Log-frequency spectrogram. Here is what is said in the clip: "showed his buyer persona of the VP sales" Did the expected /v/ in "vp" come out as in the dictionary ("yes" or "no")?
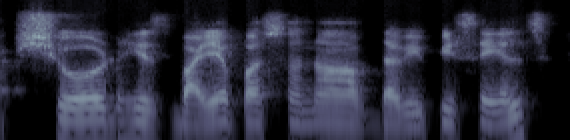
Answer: yes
